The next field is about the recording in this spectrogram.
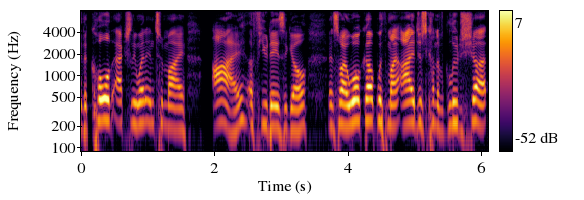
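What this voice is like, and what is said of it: Voice of someone with a cold. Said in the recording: “I've got a little cold,”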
